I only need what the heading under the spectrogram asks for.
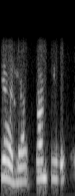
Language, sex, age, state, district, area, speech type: Nepali, female, 45-60, West Bengal, Alipurduar, rural, conversation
